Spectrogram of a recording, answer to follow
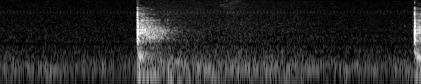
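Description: A single sharp click about two-thirds of a second in, dying away quickly, over near silence.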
